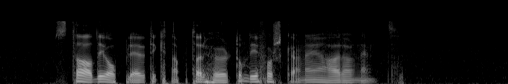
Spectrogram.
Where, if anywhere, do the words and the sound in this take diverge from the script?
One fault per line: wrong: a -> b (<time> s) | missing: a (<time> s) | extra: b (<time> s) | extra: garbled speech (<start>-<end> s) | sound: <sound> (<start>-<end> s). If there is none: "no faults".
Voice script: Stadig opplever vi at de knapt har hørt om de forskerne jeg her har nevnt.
missing: vi (1.5 s)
